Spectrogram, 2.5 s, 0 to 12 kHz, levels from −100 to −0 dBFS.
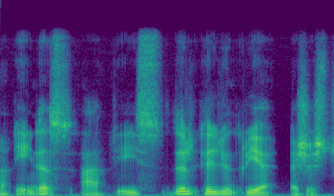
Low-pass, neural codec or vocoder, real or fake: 9.9 kHz; autoencoder, 22.05 kHz, a latent of 192 numbers a frame, VITS, trained on many speakers; fake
